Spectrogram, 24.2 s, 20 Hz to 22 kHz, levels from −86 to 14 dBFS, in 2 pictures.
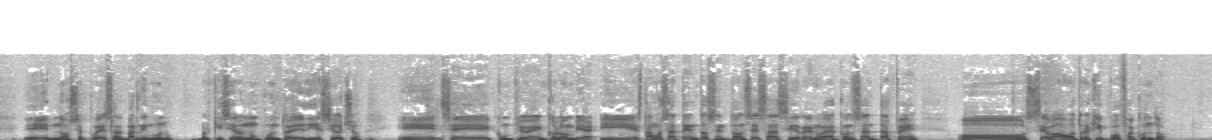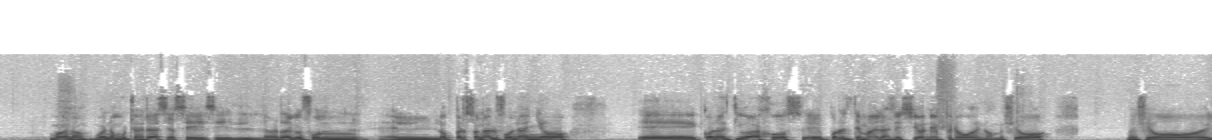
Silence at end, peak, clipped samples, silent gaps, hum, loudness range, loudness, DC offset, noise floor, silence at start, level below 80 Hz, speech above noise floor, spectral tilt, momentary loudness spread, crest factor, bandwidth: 0 s; -4 dBFS; under 0.1%; none; none; 2 LU; -17 LUFS; under 0.1%; -41 dBFS; 0 s; -50 dBFS; 25 dB; -5 dB/octave; 5 LU; 14 dB; 13.5 kHz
